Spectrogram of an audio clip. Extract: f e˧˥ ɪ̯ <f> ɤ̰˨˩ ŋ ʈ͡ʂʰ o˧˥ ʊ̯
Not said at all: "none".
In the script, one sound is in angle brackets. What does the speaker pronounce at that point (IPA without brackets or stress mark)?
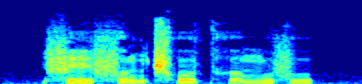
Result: f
